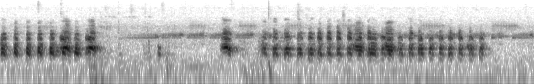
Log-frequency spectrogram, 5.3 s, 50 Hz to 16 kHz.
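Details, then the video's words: Frog croaking as a lure for night trapping with a bagua trap: long, fast trains of rattling croaks, roughly four per second, broken by a short gap, with a steady faint tone behind. "Tiếng ếch mồi chuẩn 99,99% cho ae bẫy đêm tham khảo"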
